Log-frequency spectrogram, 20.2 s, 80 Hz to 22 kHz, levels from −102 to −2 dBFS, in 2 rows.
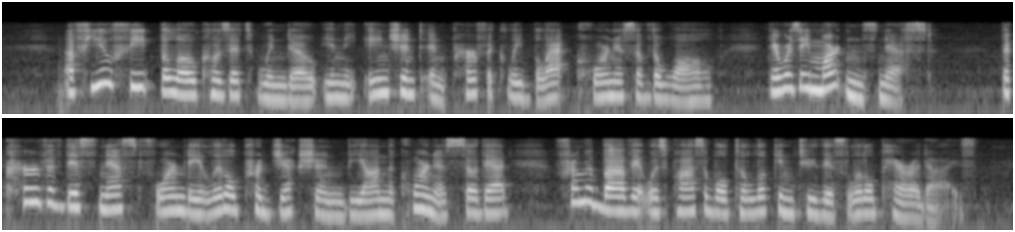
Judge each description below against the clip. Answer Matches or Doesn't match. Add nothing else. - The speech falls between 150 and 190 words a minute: Doesn't match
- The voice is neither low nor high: Doesn't match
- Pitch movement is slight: Doesn't match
